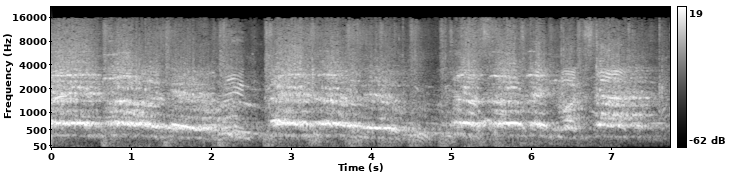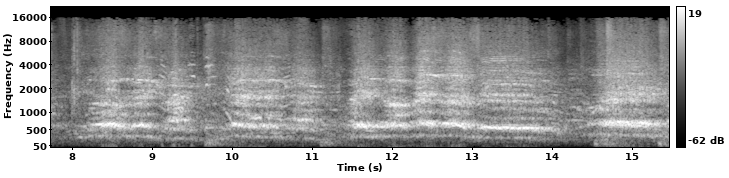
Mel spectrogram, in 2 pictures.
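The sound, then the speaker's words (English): Arsenal fans sing together inside the stadium before a match, a loud, dense crowd chant that rises and falls in rhythmic phrases throughout. “We're in the stadium itself. The Arsenal fans are singing, and you'll be able to hear the exact moment the batteries conk out on the recorder.”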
